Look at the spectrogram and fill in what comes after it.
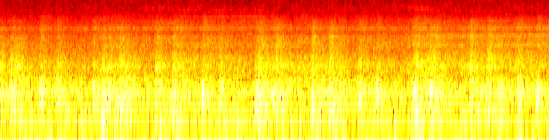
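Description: A train running through the station, a steady low rumble of wheels on rail with frequent irregular knocks.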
